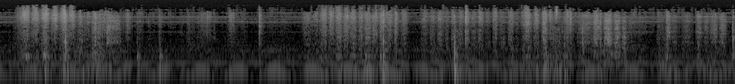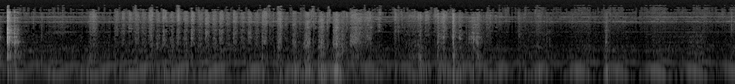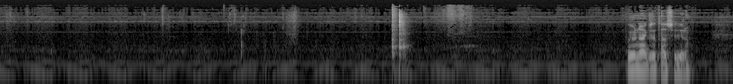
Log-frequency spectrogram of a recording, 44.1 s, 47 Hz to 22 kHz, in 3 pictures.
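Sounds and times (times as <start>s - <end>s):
knife sawing through bread: 0.4s - 1.9s, 6.3s - 14.5s, 17.0s - 22.2s.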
